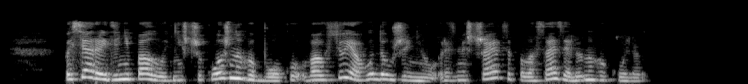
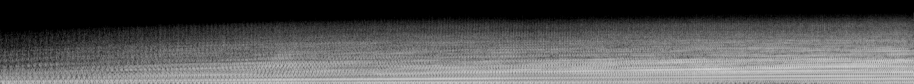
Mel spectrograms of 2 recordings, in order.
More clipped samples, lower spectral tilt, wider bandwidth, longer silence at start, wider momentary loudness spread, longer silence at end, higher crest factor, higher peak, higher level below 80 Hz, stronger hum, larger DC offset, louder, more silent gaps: neither; about the same, -5 dB/octave vs -6 dB/octave; second, 8 kHz vs 10.5 kHz; first, 0.65 s vs 0 s; about the same, 11 LU vs 11 LU; first, 1.05 s vs 0 s; about the same, 16 dB vs 12 dB; about the same, -2 dBFS vs 0 dBFS; second, -58 dBFS vs -26 dBFS; neither; neither; second, -17 LUFS vs -14 LUFS; neither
